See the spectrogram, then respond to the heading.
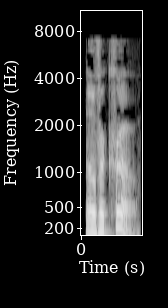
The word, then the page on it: overcrow: British English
